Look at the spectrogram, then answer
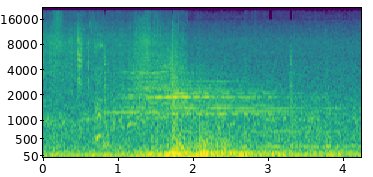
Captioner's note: sobs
